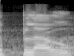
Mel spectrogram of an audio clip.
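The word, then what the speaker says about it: plough: जीी एच को आऊ पढ़ेंगे तो इसे पढ़ेंगे प्लाऊ पी एल ओ यू जी एच इसे प्लफी है प्लाऊ मतलब होता है जोतना क्या होता है जोतना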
